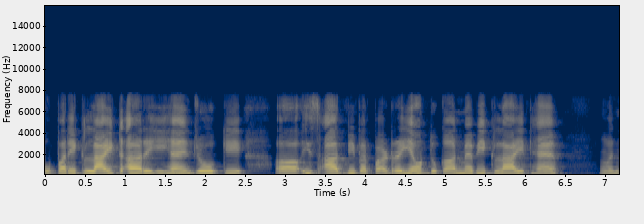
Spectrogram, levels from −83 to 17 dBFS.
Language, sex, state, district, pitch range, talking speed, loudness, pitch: Hindi, female, Odisha, Khordha, 215-240 Hz, 185 wpm, -16 LUFS, 225 Hz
